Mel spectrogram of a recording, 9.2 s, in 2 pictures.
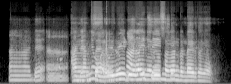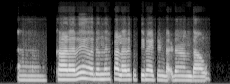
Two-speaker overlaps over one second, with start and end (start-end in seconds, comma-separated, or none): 1.5-3.5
